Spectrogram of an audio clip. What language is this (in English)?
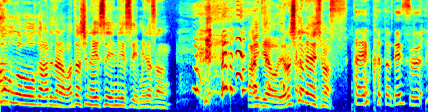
Japanese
